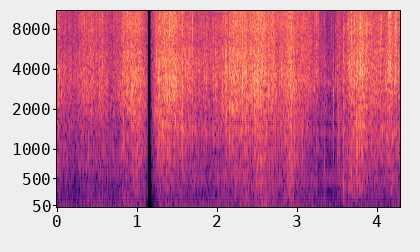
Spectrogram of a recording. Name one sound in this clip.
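Leafy greens rustle and crackle as a hand pushes them into a woven plastic sack.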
